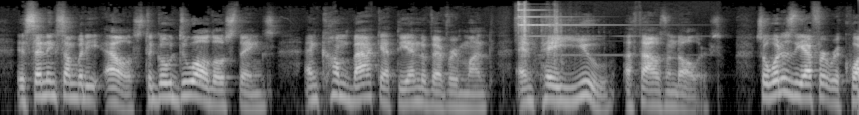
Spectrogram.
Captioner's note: cha-ching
